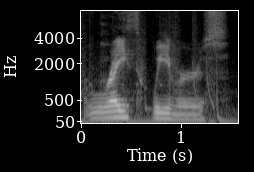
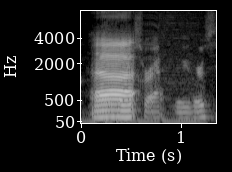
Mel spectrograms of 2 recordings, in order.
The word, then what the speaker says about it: Wrath Weavers: Balador's Wraith Weavers. Wrath Weavers, yes. Oh shit, it is Wrath. Fuck. Why'd my brain add an I no matter what?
